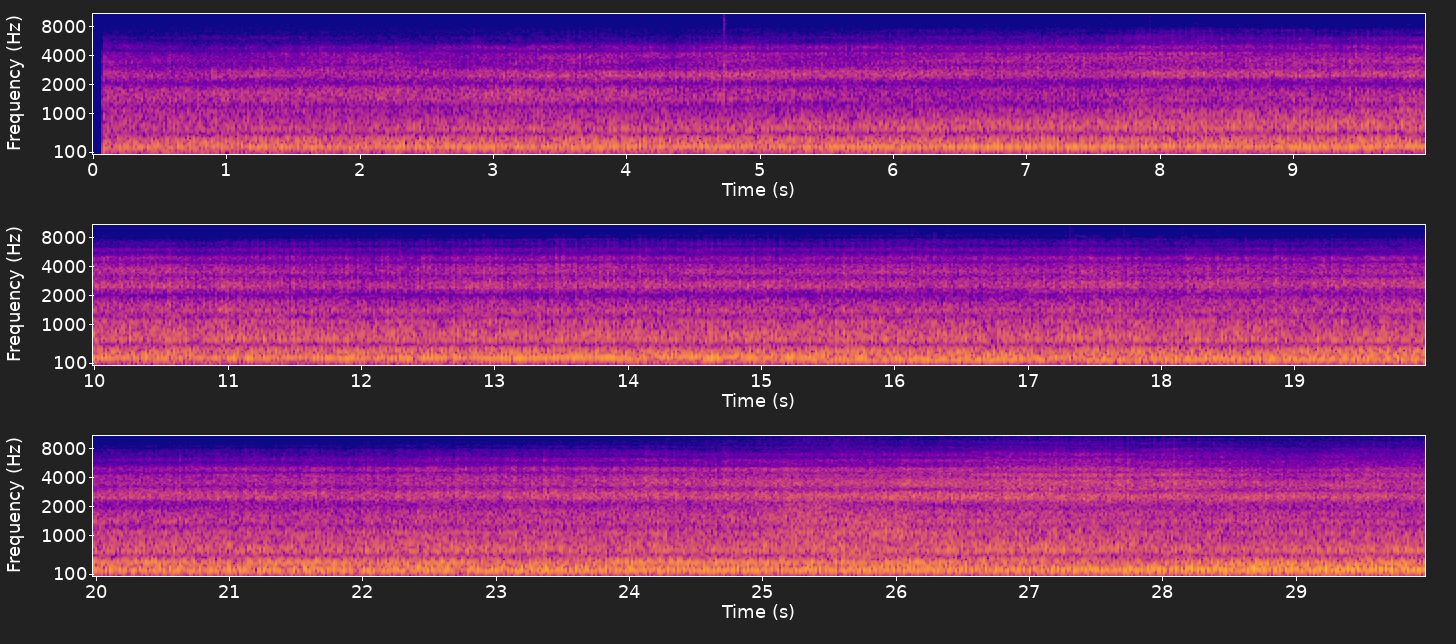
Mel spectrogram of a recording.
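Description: Armoured convoy of Puma infantry fighting vehicles approaching along a road: a steady engine drone that grows gradually louder, with a slight drop in engine note about halfway.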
